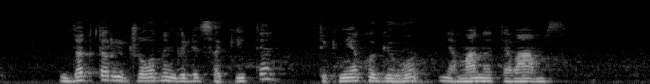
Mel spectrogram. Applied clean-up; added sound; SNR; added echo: none; none; none; none.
